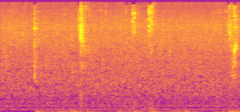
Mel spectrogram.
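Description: Rain falling in the Minecraft video game makes a quiet, steady hiss with a few faint scattered ticks. No one speaks over it.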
